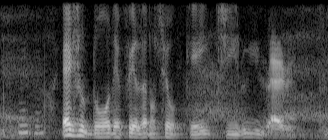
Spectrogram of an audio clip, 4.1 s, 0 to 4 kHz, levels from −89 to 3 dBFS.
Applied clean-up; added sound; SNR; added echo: none; Breathing; 19 dB; none.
